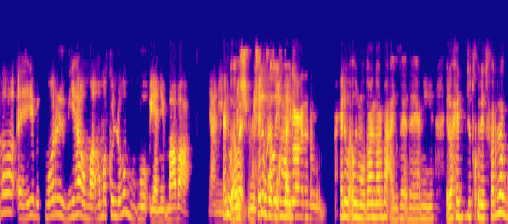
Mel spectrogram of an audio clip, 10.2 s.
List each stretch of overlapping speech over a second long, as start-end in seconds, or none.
4.4-5.9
